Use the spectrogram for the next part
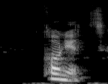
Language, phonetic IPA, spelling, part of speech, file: Polish, [ˈkɔ̃ɲɛt͡s], koniec, noun, Pl-koniec.ogg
